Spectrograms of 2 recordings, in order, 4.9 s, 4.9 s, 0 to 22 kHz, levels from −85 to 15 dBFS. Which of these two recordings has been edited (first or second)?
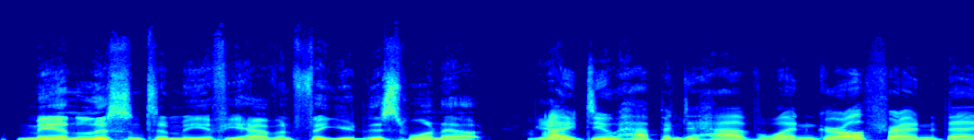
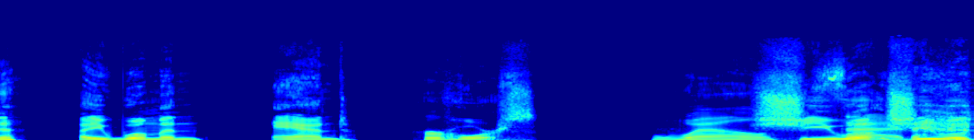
first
